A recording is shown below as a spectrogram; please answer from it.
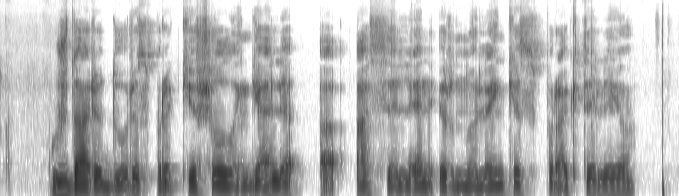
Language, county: Lithuanian, Vilnius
